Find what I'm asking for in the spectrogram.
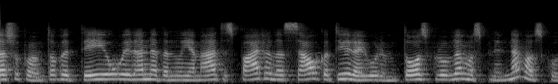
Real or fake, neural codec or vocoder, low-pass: fake; codec, 16 kHz, 0.2 kbps, FocalCodec; 7.2 kHz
